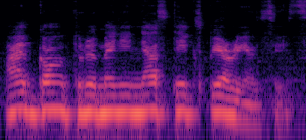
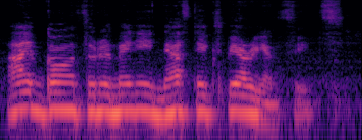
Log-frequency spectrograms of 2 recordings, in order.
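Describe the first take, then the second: No difference in how they are said.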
